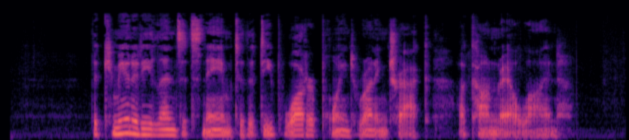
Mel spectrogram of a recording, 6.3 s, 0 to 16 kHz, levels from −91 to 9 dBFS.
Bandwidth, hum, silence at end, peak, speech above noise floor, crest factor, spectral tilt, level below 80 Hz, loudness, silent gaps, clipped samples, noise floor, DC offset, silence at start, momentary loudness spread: 11.5 kHz; none; 0.6 s; -12 dBFS; 39 dB; 18 dB; -5.5 dB/octave; -62 dBFS; -29 LUFS; none; under 0.1%; -68 dBFS; under 0.1%; 0.95 s; 12 LU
